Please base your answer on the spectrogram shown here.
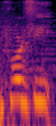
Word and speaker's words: Forsythe: Mi nombre es Forsyth, pero desgraciadamente nadie sabe pronunciar mi nombre. Tú me puedes decir Forsyth y bienvenido a la Ratonera Geek.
